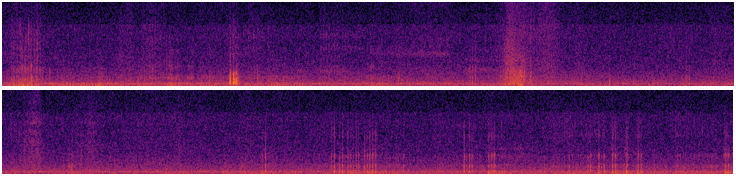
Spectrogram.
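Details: Pet cat Joan, a female, purrs on a couch arm indoors; steady low rumble throughout with occasional soft taps and rustling bursts near the start and end.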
